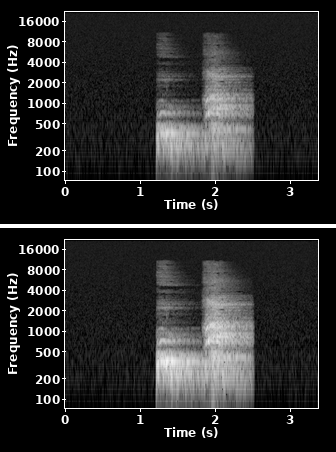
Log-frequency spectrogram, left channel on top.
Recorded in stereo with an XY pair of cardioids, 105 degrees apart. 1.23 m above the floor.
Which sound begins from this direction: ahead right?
A shout, at 1.2 s.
